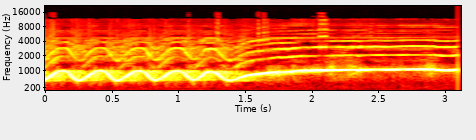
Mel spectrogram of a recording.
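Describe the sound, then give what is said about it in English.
A loud police siren warbles rapidly up and down for about a second and a half, then settles into a steady, high sustained tone with no voices. “do your best police siren.”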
